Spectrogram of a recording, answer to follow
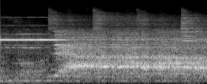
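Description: Live extreme metal band playing: distorted electric guitar and bass holding sustained notes. A high steady whine sounds for the first half second.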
